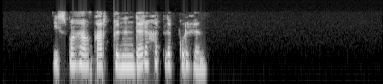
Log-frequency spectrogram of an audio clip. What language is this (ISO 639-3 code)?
bak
